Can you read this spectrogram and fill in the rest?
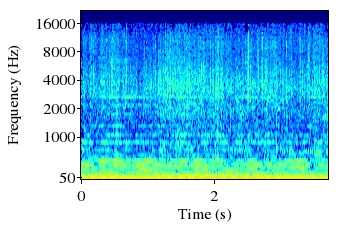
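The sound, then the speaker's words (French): Rain falls in a steady, even patter for several seconds, a constant wash of droplets with a low hum beneath it and no voices. “Concentrez-vous sur le bruit de la pluie.”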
